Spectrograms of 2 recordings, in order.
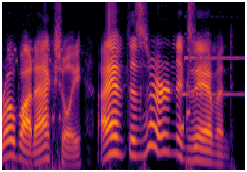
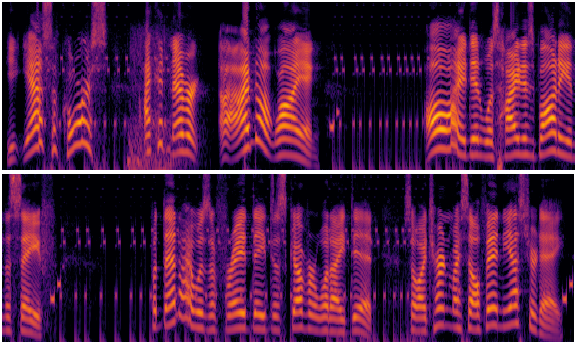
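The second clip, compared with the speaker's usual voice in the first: high, jittery nervous voice; nervous stammering man; 4 semitones higher than usual. Acted. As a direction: stammer it out like a scared suspect. Voices nervous Ron character.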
